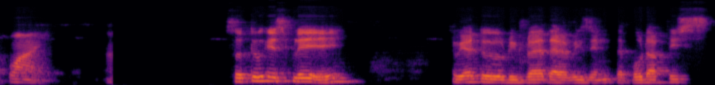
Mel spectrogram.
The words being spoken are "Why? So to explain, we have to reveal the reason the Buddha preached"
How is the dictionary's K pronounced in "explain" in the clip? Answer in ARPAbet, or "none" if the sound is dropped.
none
